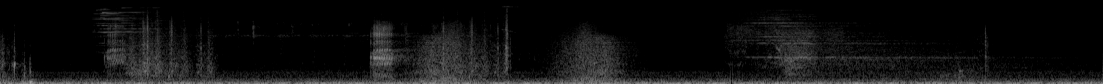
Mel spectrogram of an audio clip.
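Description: A magical shimmer sweeps past with a sparkling whoosh.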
